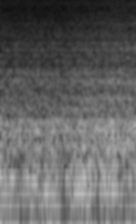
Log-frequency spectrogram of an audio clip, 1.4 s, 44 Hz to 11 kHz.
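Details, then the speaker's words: Toyota Avanza rear aircon blower after fitting an electric-fan bushing and adjusting the rotor, at speed 3: smooth steady whirr, no grinding; before repair it sounded like stones being ground inside. Normal blower operation. "Yan, wala nang ingay. Dati sobrang ingay talaga, parang kala mo may bato sa loob na ginigiling."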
